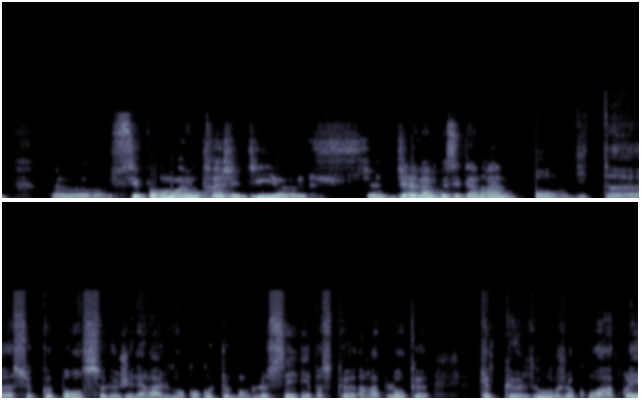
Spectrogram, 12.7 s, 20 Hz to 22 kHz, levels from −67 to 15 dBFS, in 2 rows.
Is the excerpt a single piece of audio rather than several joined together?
no; 1 cut; at 5.5 s

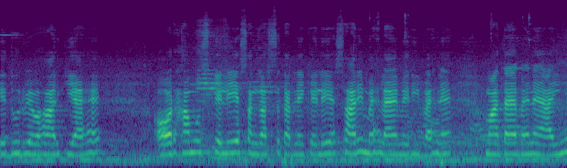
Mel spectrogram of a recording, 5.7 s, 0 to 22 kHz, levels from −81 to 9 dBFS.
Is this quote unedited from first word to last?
yes; 0 cuts

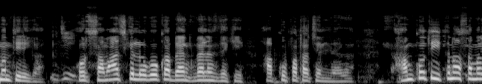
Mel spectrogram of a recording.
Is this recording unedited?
yes; 0 cuts

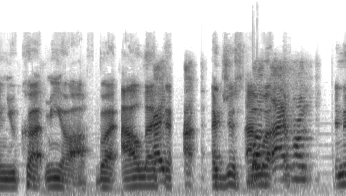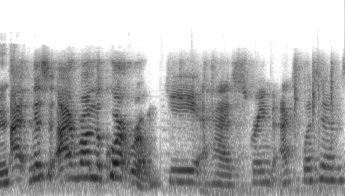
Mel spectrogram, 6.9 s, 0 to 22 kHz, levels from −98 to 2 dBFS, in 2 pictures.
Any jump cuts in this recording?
yes; 3 cuts; at 0.9 s, 1.9 s, 5.1 s

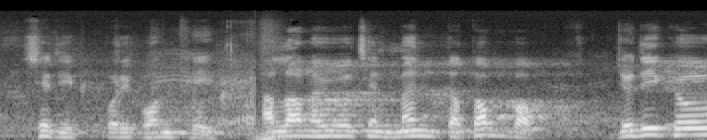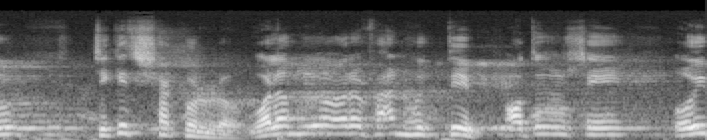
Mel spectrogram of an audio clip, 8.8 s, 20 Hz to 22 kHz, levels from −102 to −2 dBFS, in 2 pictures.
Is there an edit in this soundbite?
yes; 1 cut; at 1.5 s

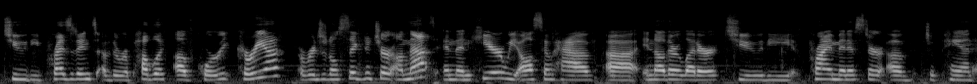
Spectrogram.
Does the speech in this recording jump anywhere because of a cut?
yes; 4 cuts; at 1.7 s, 2.9 s, 4.4 s, 6.0 s

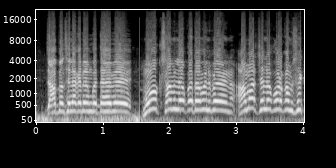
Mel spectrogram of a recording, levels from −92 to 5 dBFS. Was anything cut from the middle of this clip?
yes; 1 cut; at 1.5 s

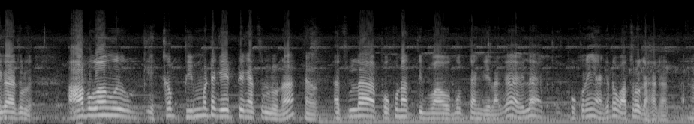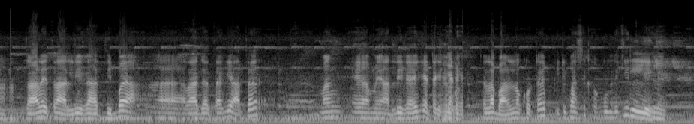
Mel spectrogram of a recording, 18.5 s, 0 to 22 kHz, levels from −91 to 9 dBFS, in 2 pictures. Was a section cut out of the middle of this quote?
yes; 2 cuts; at 9.4 s, 15.4 s

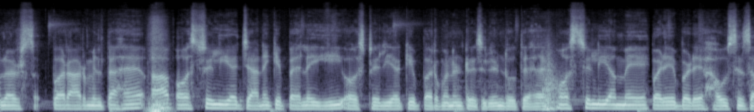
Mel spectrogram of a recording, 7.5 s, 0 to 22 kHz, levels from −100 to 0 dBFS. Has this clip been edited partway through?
yes; 2 cuts; at 1.5 s, 5.5 s

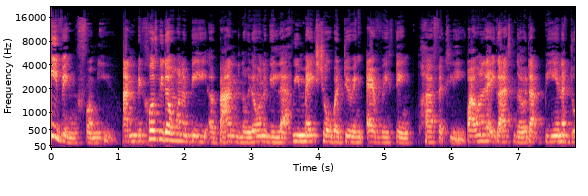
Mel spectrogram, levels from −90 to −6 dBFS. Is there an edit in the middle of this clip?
yes; 1 cut; at 0.9 s

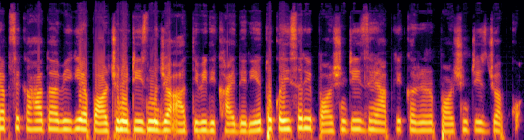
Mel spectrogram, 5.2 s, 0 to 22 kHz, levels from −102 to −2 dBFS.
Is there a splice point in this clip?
no; 0 cuts

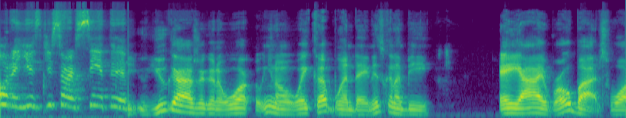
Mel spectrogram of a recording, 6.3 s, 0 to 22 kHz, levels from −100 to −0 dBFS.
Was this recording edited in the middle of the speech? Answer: yes; 1 cut; at 1.3 s

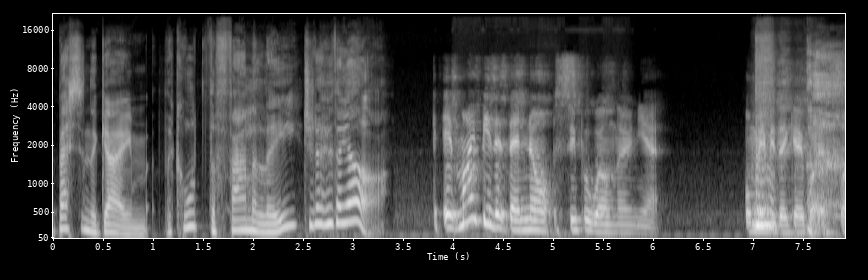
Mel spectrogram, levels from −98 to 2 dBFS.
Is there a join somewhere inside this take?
yes; 1 cut; at 2.5 s

